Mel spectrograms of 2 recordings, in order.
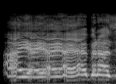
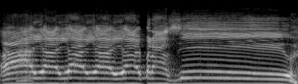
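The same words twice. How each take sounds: First: Very high, loud shouted cry; Bolívia catchphrase. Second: Slow, laughing drawn-out cry; Bolívia catchphrase. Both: Retold or imitated. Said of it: "Bolívia do Desimpedidos".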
